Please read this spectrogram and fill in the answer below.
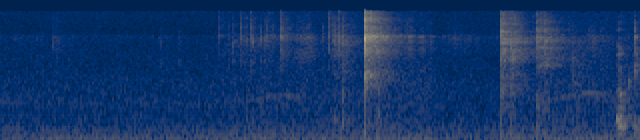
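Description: Scissors snipping through thin cardboard: one sharp, loud snip a little after two seconds in, then two smaller, rougher cuts.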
